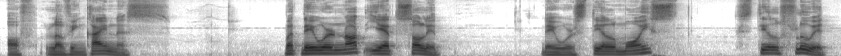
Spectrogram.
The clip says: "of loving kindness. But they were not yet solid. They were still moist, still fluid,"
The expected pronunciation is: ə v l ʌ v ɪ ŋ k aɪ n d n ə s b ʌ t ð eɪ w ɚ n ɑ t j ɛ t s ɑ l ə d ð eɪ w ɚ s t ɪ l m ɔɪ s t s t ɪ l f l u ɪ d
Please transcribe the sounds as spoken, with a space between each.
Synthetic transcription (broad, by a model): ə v l ʌ v ɪ ŋ k aɪ n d n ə s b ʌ t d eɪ w ɚ n ɑ t j ɛ t s ɑ l ə d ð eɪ w ɚ s t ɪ l m ɔɪ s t s t ɪ l f l u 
